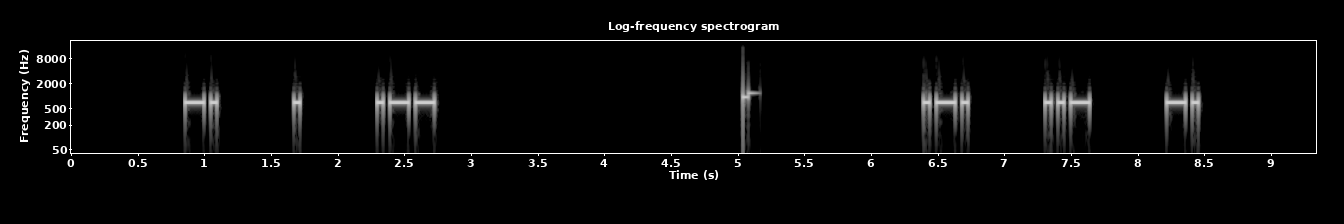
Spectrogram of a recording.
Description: Morse code, heard as a keyed tone, about 25 wpm, spaced as for 12 wpm, 700 Hz. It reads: NEW RUN
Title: 4x Character Spacing - Top 300 Words - 25wpm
